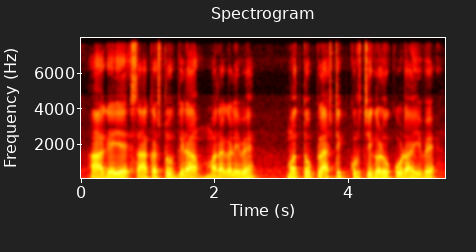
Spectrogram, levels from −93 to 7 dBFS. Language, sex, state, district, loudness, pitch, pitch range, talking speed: Kannada, male, Karnataka, Bangalore, -15 LUFS, 145 Hz, 125-165 Hz, 100 wpm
